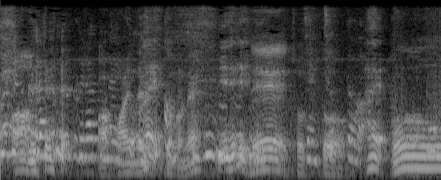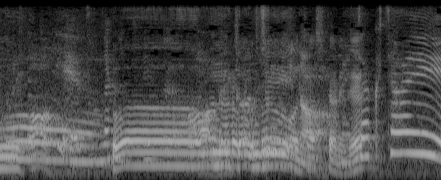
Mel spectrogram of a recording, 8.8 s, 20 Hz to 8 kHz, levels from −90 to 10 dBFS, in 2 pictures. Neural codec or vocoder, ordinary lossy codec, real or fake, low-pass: none; none; real; 7.2 kHz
